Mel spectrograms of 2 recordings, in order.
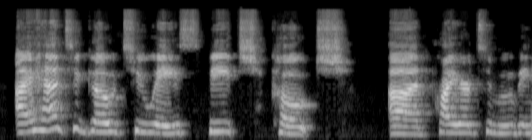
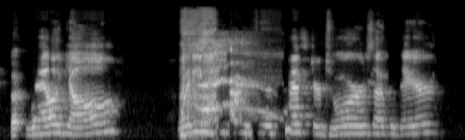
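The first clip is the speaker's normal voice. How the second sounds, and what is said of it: Put-on Arkansas Southern accent. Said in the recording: “if you had to play a girl from Arkansas, can you bring the accent back? ... Let me hear some of it.”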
